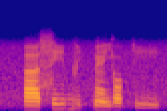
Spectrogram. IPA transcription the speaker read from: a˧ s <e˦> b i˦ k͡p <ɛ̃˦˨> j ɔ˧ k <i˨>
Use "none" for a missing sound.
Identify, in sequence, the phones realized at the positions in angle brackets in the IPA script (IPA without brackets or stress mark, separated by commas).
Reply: i˦, ɛ̃˦, i˨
